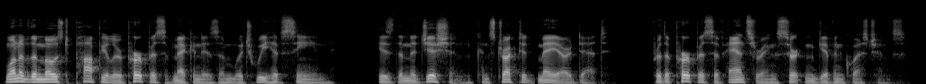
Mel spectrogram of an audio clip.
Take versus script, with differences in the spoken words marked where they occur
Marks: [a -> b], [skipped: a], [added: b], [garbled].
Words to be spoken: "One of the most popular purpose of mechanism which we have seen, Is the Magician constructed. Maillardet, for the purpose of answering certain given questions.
"One of the most popular purpose of mechanism which we have seen, Is the Magician constructed. Maillardet, for the purpose of answering certain given questions.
